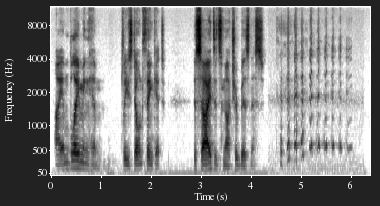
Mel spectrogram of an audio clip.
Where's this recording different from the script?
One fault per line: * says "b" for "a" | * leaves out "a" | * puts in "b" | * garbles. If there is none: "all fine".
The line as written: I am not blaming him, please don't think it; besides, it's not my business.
* leaves out "not"
* says "your" for "my"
